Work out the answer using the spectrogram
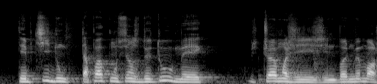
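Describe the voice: A man speaks at a fairly quick pace in a medium pitch, his tone dark and mellow, with ordinary pitch variation.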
